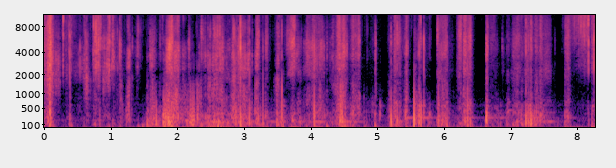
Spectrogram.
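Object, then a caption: Foam microphone windscreen. Long painted nails and fingertips scratch two black foam windscreens on upright microphones. The result is a dense, close stream of soft crackling, rubbing scrapes and crunchy tearing sounds. The scratching is heavy in the low end and comes in quick, dry strokes that swell and fade across the clip.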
